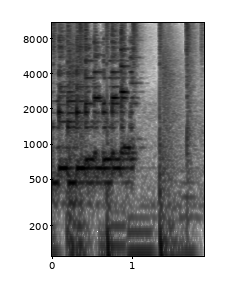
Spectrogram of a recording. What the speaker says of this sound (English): my phone, I put it on silent, but I guess it's just talking to me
